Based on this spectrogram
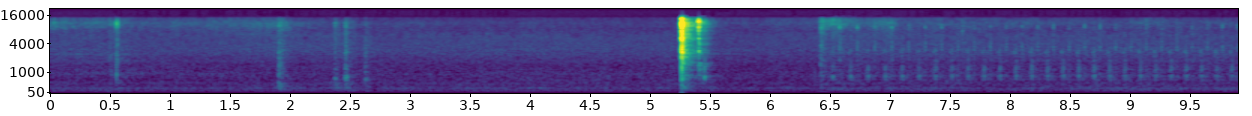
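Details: Seasonic Focus GX-750 PSU fan: faint fast ticking rattle, rising after a handling bump; replaced under warranty RMA, new unit near silent.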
